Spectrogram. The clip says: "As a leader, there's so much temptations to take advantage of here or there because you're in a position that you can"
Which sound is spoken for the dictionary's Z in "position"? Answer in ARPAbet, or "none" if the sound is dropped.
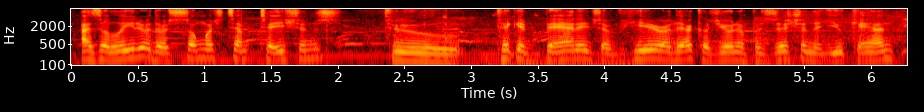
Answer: Z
